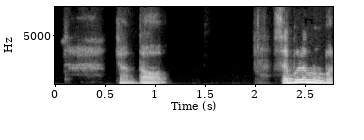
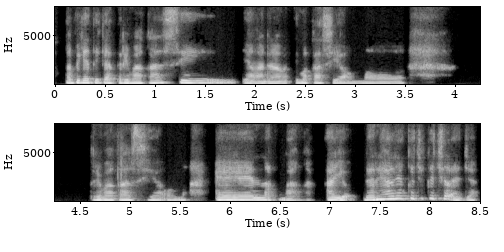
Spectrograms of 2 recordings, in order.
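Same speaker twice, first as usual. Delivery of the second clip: ordinary delivery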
